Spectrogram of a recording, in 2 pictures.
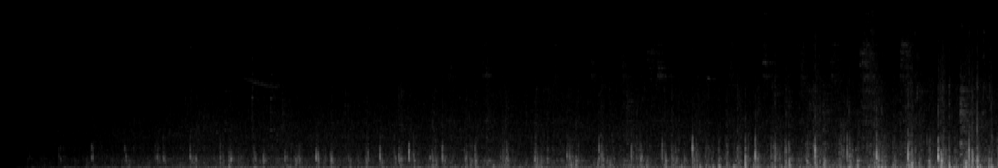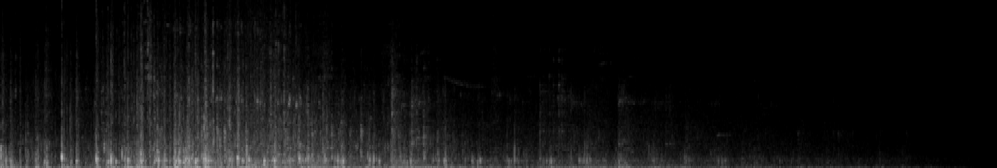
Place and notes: Kohlscheid / Würselen Wurmtal
four-in-hands marathon competition CHIO Aachen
